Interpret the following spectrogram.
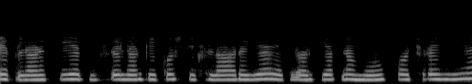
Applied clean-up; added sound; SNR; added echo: none; none; none; none.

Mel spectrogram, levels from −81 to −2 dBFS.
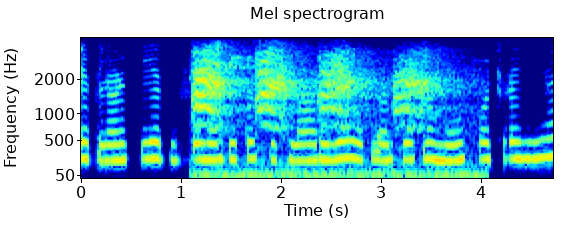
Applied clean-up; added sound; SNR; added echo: none; Crow; -2 dB; none.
